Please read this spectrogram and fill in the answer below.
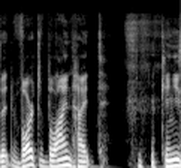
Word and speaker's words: Wortblindheit: And they it was a German who who coined that term and they called it "Wortblindheit".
